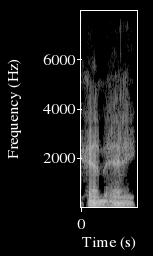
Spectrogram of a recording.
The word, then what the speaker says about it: Kosmyna: It's like my last name, Kosmina, Kosmyna. They see a Y, they can't pronounce it, they can't say it, they can't spell.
